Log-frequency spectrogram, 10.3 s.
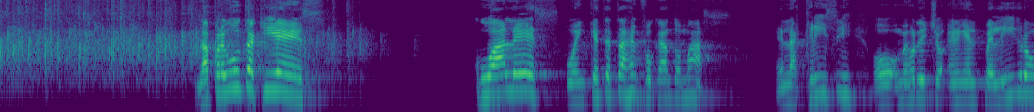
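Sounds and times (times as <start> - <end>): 
audience applause: 0.0 - 3.8
speech: 2.0 - 3.3, 4.8 - 7.2, 7.8 - 10.3.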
